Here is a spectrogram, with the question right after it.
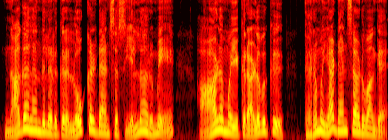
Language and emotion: Tamil, surprised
